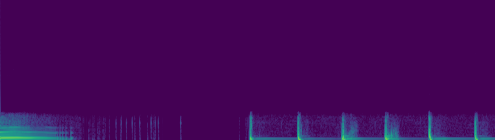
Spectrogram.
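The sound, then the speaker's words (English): A quick series of six sharp, hollow knocks on a door, evenly spaced and fairly loud, following a brief snatch of a voice at the very start. “Somebody at the door, Ralph.”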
